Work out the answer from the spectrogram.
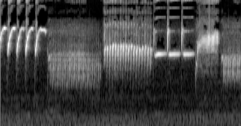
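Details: Canary song, the long 'cuit cuit' style used to train young canaries: upswept whistles, then buzzy rolls, a fast high trill, pure piping notes and a rising buzzy phrase in quick succession.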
